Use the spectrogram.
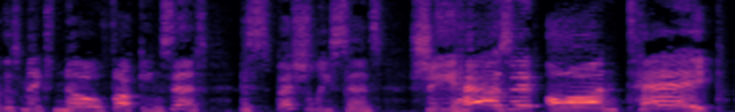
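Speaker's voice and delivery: slow, loud exasperated shout; indignant rant. Real, not acted. Critic fuming at the movie plot, loud slow shout. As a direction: hammer each word in outrage.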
